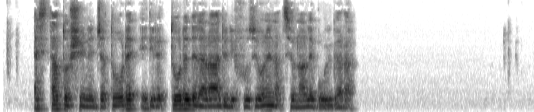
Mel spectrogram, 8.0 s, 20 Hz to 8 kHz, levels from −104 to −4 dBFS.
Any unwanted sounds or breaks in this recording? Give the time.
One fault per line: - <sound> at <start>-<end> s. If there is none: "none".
none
